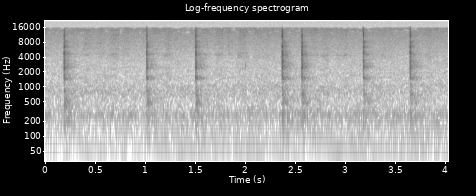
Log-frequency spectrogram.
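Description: Faint, irregular clicks of a marker tip striking a whiteboard while a word is written, about seven taps over low room hum.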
